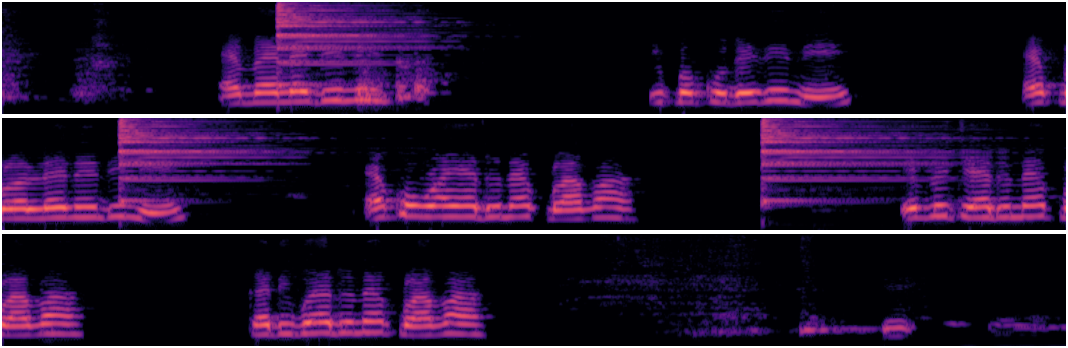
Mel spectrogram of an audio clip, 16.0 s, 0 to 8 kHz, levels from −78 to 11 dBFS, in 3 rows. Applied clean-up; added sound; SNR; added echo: classical method spectral subtraction.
